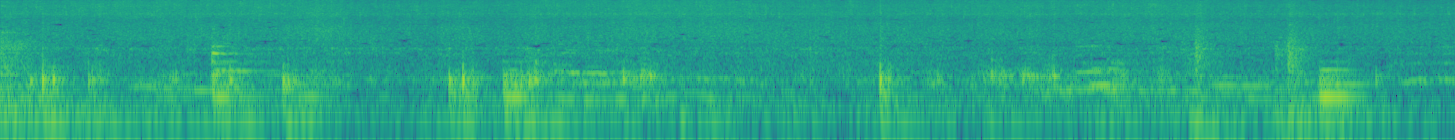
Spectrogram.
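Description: Onion, tomato and spice masala sizzling in oil in a metal pan while a wooden spoon stirs and scrapes through it, with scattered knocks of the spoon against the pan.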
